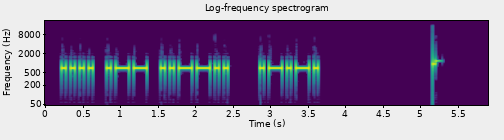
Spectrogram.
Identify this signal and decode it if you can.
Morse code, heard as a keyed tone, about 20 wpm, 700 Hz. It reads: HW? <AR>
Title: Practice QSO - Exchange 1 - Beginning - 20wpm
